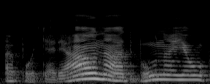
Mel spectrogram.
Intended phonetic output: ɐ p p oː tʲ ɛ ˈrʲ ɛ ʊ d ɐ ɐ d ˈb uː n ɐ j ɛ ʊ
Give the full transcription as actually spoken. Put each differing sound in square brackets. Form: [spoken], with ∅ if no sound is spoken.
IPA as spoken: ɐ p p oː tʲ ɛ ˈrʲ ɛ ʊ [n] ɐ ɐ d ˈb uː n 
